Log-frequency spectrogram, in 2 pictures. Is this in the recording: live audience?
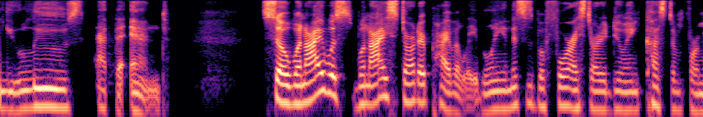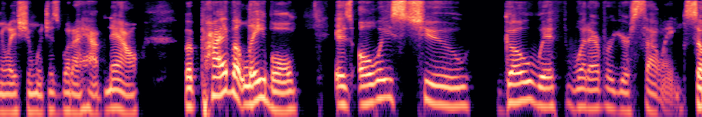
no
